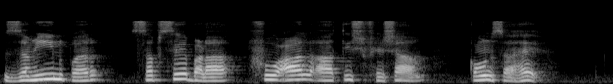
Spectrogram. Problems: constant background noise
